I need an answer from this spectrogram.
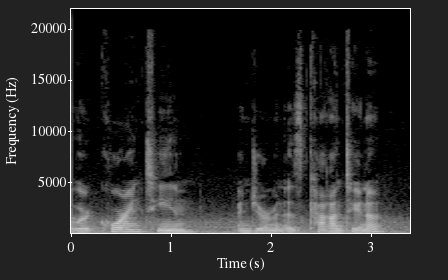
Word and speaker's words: Quarantäne: So the word quarantine in German is Quarantäne. It's spelled almost exactly the same.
